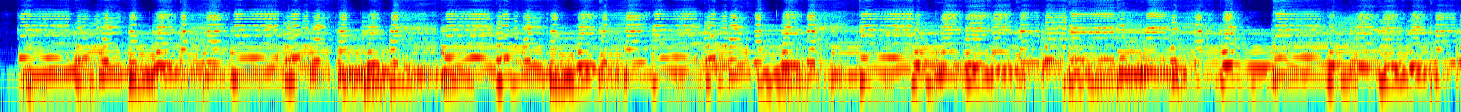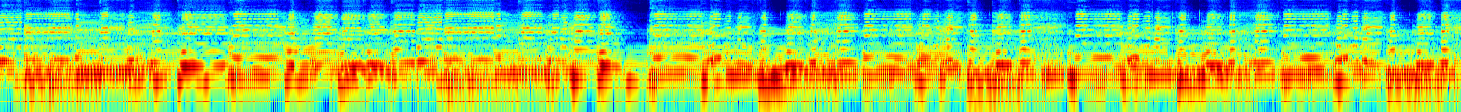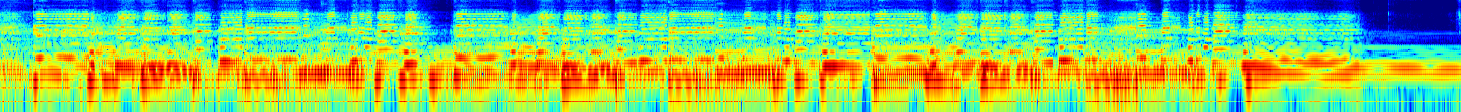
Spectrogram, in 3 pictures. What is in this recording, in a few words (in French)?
instrumental; La fille du president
